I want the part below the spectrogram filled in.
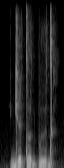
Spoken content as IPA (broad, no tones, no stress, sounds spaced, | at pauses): ɡʲ ɛ t ɤ d p ɯ d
